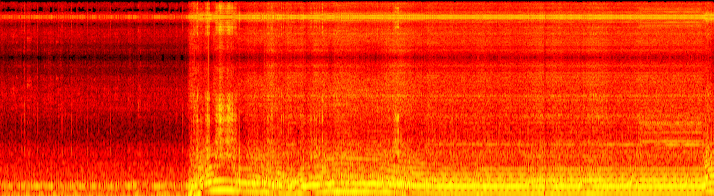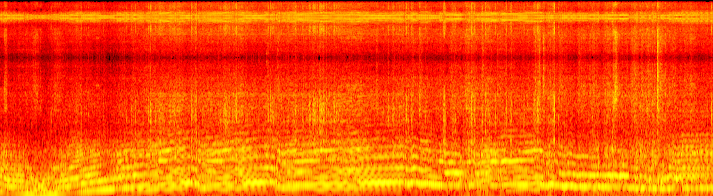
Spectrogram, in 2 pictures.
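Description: Rally car engine heard from inside the cabin: idling, then revved hard about four seconds in and held high at the start line. About fifteen seconds in the revs dip sharply and climb again as the car pulls away, then rise and fall repeatedly through the gear changes.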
